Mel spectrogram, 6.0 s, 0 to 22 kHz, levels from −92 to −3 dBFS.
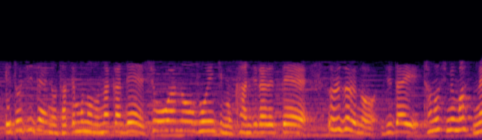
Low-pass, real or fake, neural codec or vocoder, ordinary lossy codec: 3.6 kHz; real; none; none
